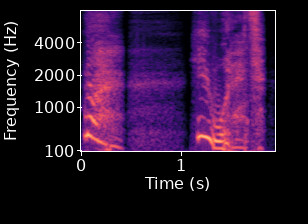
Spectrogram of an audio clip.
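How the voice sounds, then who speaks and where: Man voicing a volatile, tormented cartoon man, wildly swinging pitch. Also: huge pitch swings, extremely slow, slightly rough, no room sound, studio quality, exaggerated voice. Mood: desperate pleading. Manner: theatrical, swearing, volatile delivery. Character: tormented cartoon man, bitter, taunting, vengeful, then desperate. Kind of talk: dramatic visual novel game voice acting.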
